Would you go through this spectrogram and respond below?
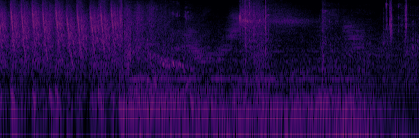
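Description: Black Hole Gun fired in a video game: a rapid burst of repeated shots in quick succession, followed by a swelling crash and smashing impacts with scattered sharp bangs toward the end, fairly faint overall.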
